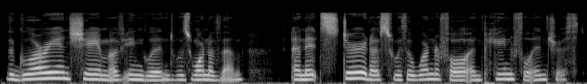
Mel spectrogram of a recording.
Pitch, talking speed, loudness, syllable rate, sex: 225 Hz, 205 wpm, -17 LUFS, 5.7 syllables/s, female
